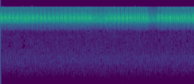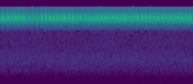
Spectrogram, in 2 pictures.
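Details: Male crickets stridulating, wing scraped against comb-like wing teeth, give a bright, shrill, unbroken trill; around the third second it briefly softens before resuming at full strength, otherwise unchanging.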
